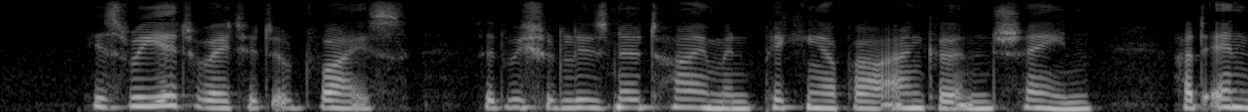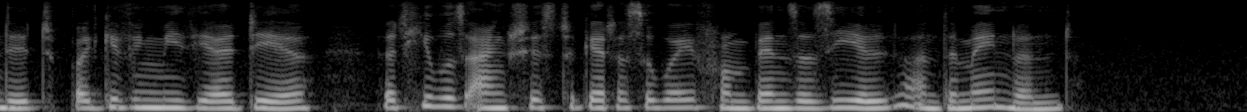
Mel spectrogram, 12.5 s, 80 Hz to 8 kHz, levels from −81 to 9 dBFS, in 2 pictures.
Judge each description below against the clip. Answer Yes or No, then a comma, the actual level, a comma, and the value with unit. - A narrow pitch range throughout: Yes, narrow, 1.8 semitones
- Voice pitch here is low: No, high, 195 Hz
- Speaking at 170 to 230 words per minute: Yes, average, 175 wpm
